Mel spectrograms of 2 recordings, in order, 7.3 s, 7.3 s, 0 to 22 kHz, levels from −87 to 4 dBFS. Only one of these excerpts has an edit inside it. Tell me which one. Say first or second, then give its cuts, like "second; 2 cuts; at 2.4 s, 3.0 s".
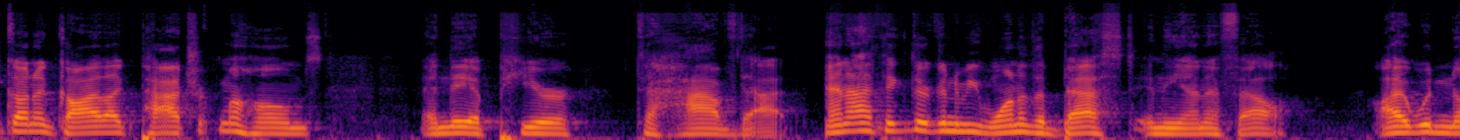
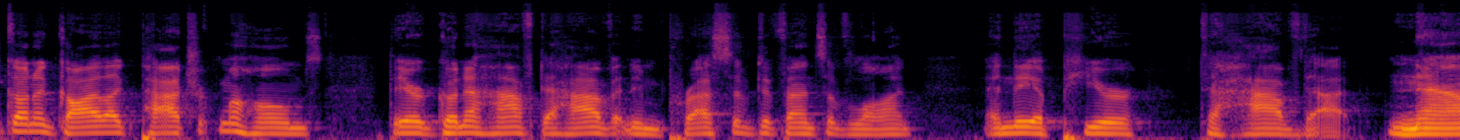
first; 2 cuts; at 1.9 s, 4.0 s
